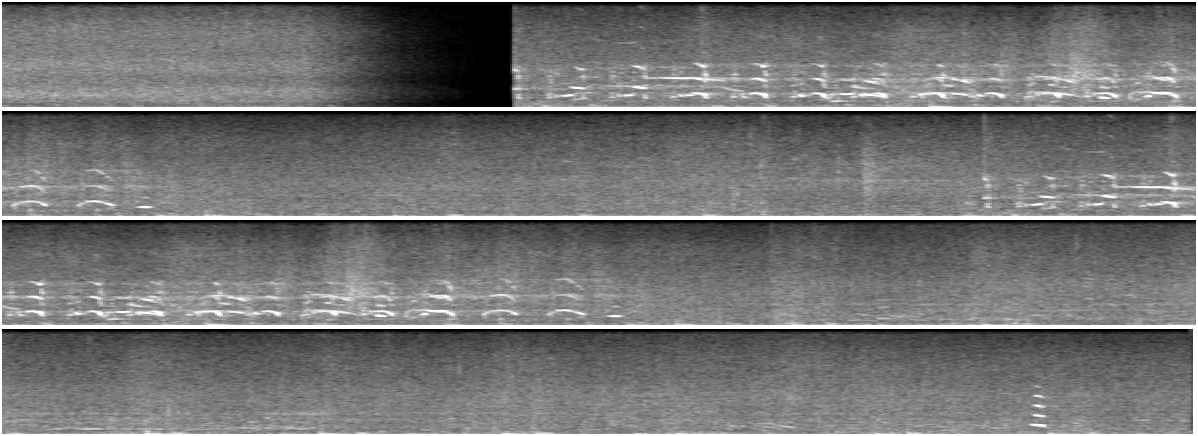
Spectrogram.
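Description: Water lapping and wind noise on a lake, heard from a small boat, with two runs of rapid honking calls from geese about three seconds in and again about eleven seconds in. Before this there are a couple of seconds of wind noise, then a brief drop to silence.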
